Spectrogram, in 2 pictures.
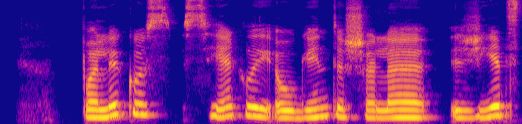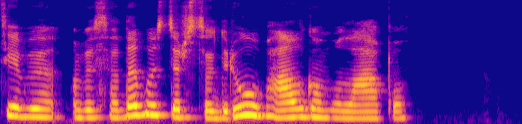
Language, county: Lithuanian, Vilnius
